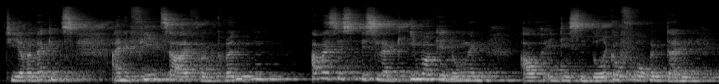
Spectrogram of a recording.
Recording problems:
off-mic speech; far
room echo; noticeable; dies away in 1.2 s

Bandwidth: 15.5 kHz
